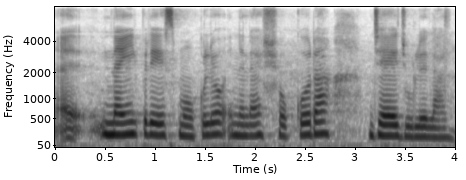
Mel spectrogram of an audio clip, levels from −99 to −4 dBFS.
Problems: constant background noise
